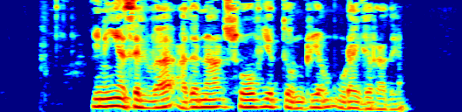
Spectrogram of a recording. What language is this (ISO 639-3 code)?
tam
